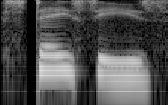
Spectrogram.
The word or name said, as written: stases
